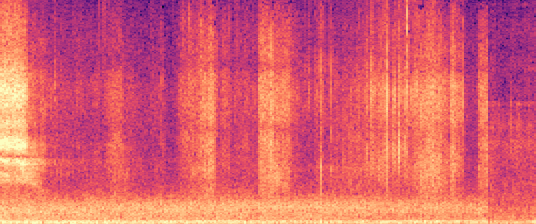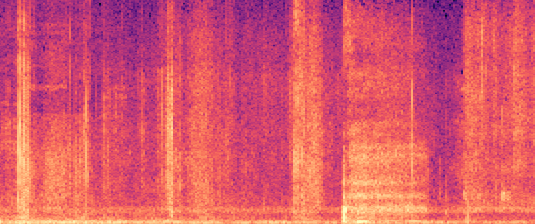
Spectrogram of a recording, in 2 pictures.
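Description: Hands rustle and scrape through dry grass and damp soil.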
